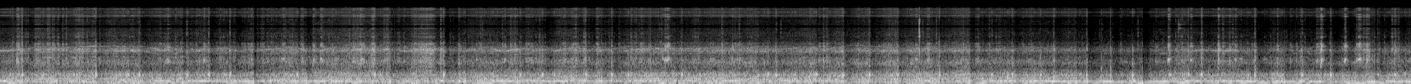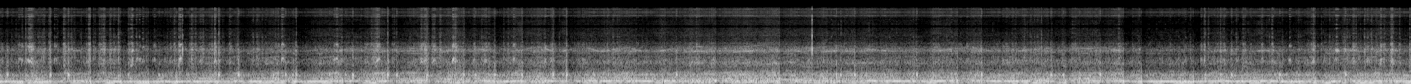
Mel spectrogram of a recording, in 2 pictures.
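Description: Autograss race car's engine running hard, heard from inside the car, its revs rising and falling every few seconds through gear changes and corners, over a steady rushing noise.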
